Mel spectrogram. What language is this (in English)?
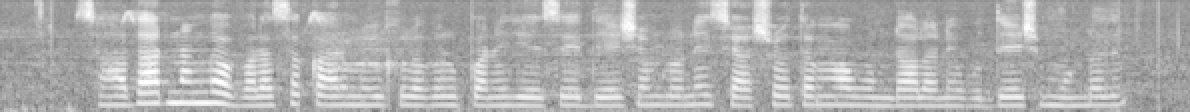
Telugu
